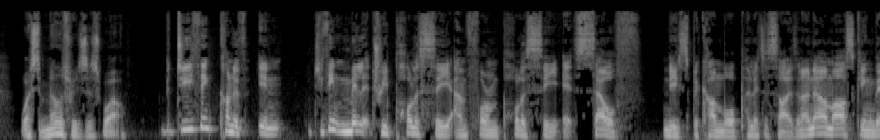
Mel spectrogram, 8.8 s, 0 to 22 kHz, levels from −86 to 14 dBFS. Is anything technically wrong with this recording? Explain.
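Yes. Starting at 2.09 s, just after "do you", and running to 8.71 s, there are clock drift buffer slips. The likely cause is two devices on separate clocks disagreeing by roughly 300 ppm, so the buffer between them periodically drops or repeats a few dozen samples. Each slip makes a click about every 2.2 s, four in all.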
